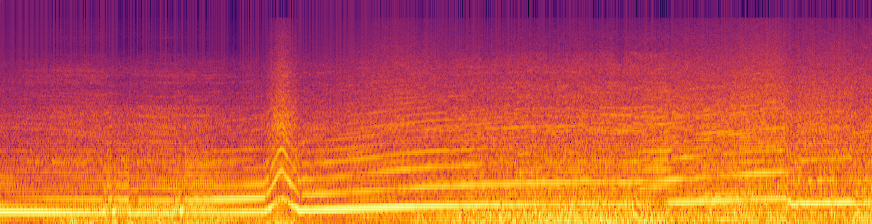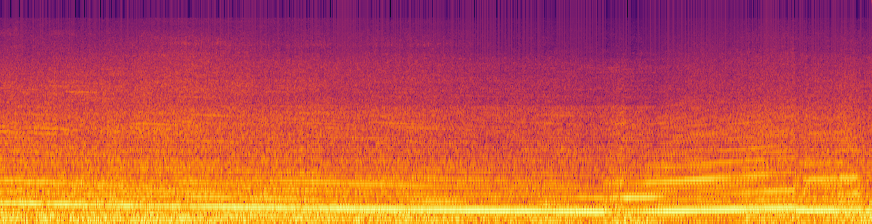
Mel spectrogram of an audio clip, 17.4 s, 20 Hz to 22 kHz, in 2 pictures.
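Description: Honda CBR1000RR-R Fireblade SP's inline-four engine under way on the road: its note jumps up sharply and back about three seconds in, climbs steadily as the bike accelerates, then falls slowly for several seconds before picking up again near the end. Wind noise hisses underneath.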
